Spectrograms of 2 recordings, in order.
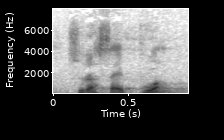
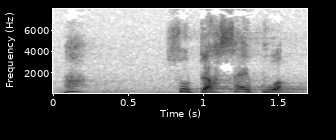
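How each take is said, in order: First: Low, understated matter-of-fact answer; imitated offhand reply. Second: Startled "huh?" then disbelieving repeat; imitated incredulous echo. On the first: Foreign passenger answers about the boarding pass, imitated offhand reply. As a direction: deliver the news low, as a finished fact. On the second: Listener reacts to the discarded boarding pass, imitated incredulous echo. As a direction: echo it back as a shocked question.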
